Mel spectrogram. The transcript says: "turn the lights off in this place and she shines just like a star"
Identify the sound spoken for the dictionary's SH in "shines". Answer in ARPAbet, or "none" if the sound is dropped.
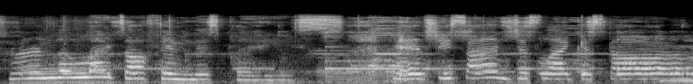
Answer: S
